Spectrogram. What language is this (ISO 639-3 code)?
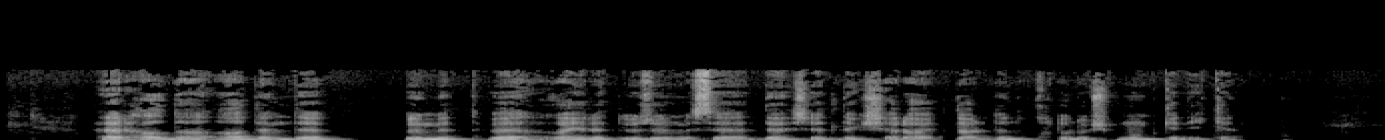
uig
